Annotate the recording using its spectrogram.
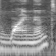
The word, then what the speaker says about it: Winant: And if you don't mind, just tell us a couple of those stories briefly about, now, tell me about John Winnett. Is that the way you pronounce his last name? – I think it's Winant. – Winant.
